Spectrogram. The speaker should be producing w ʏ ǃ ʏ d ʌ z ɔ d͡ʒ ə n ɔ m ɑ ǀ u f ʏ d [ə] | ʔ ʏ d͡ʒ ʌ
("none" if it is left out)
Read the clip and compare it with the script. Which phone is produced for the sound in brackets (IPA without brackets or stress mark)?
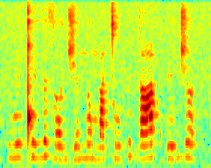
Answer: ɑ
